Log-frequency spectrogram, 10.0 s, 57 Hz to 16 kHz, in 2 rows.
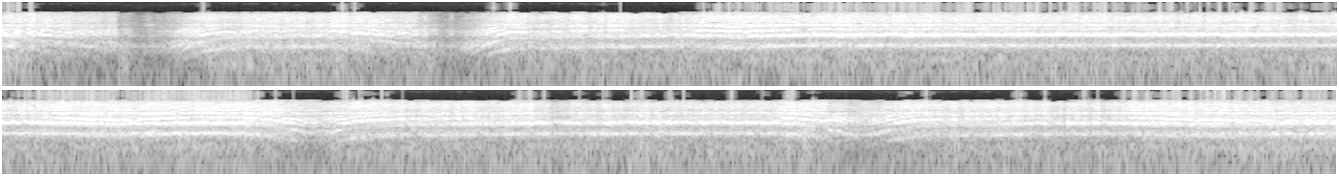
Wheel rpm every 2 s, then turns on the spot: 110, 200, 220, 180, 190.
none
